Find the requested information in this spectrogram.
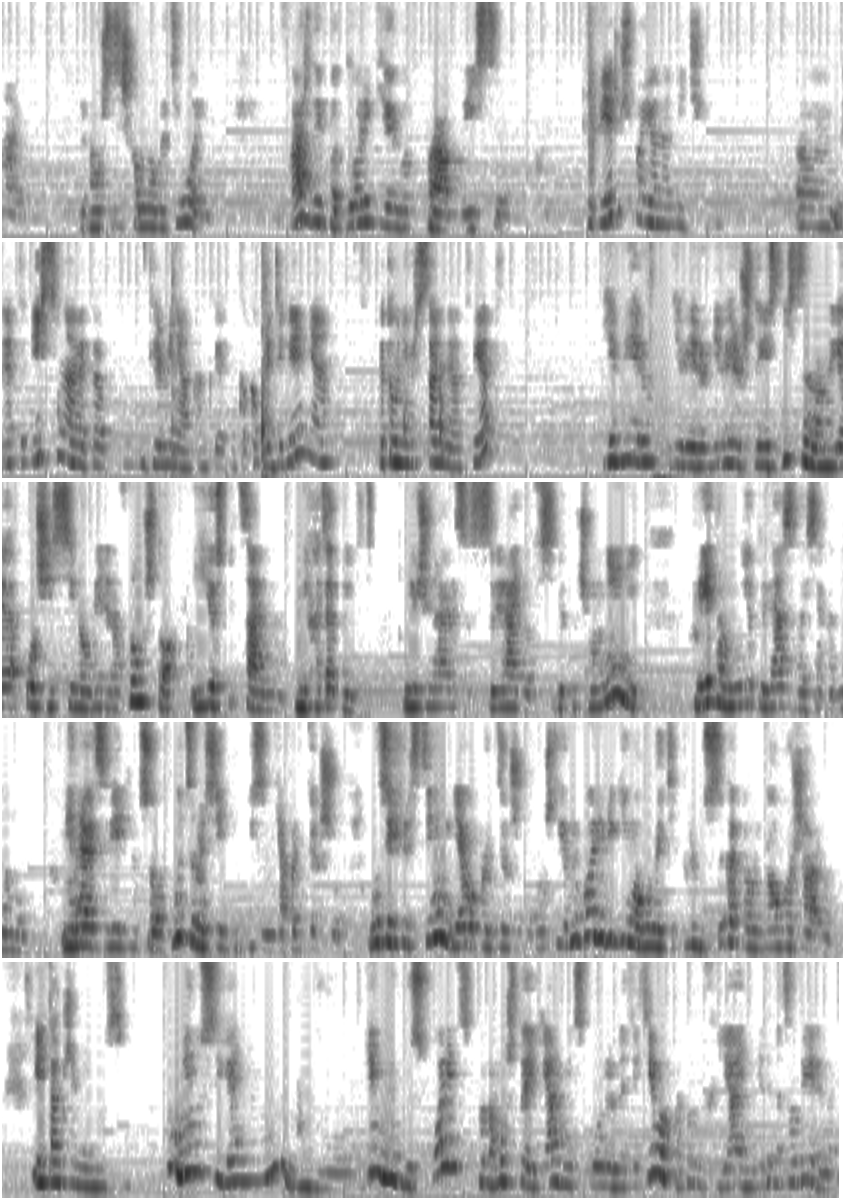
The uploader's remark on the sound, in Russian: У данного выпуска специфичный звук из-за формата "интервью в гостях", а так же были небольшие технические накладки с аппаратурой, поэтому небольшой дисклеймер и извинения перед любителями чистого звука.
